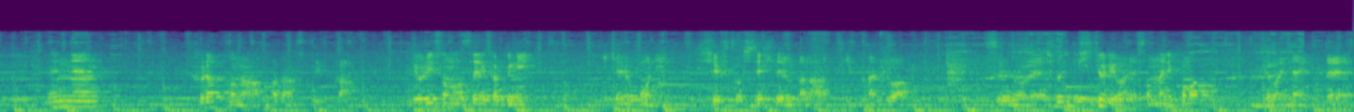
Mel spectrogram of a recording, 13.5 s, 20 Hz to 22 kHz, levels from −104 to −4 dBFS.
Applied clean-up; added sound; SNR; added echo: none; Cutlery, silverware; 15 dB; reverberation time 0.3 s.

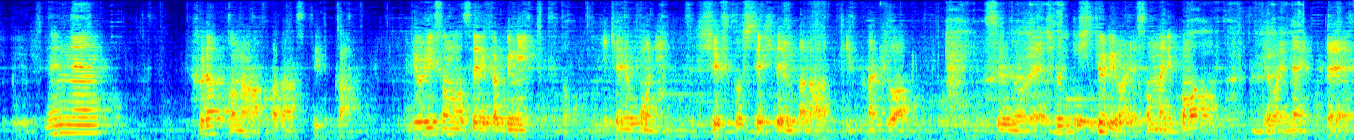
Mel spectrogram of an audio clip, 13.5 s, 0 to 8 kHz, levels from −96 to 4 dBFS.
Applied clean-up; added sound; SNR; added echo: neural separator model SepFormer DNS4.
